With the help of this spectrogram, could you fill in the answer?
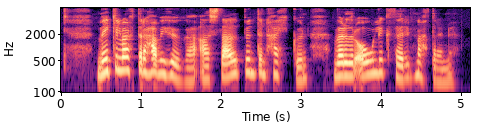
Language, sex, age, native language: Icelandic, female, 40-49, Icelandic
